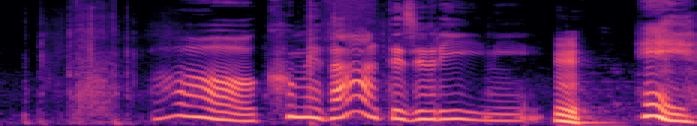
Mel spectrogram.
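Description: A woman speaks warmly and cheerfully.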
